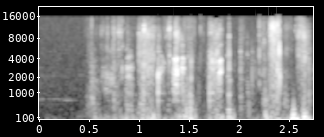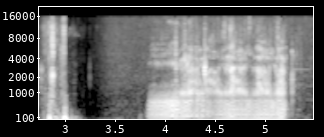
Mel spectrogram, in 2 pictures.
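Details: Indoor house cat eating beef and egg it does not like: three seconds of wet chewing and crunching, a short silence, then a steady, low, buzzy growl lasting about one and a half seconds.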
